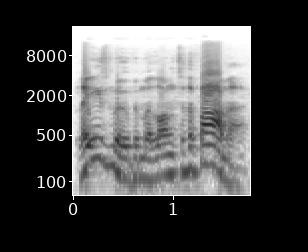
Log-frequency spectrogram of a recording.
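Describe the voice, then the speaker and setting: Storybook: brisk, official policeman, male reader. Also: medium pitch, animated, fairly bright tone, husky. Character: dutiful, plain-spoken male policeman.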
